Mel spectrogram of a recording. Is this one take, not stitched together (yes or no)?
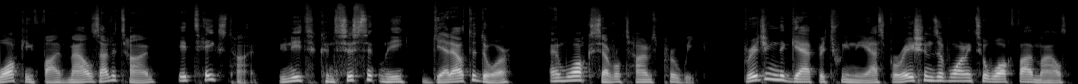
no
